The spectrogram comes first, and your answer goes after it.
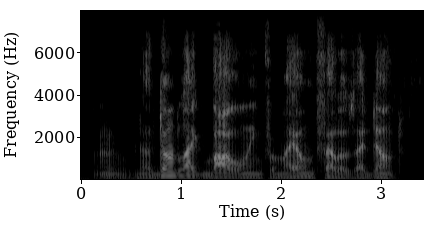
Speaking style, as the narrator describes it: growled Denisov

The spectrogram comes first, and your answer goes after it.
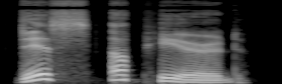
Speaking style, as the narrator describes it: said Lujin obediently, and with a sigh

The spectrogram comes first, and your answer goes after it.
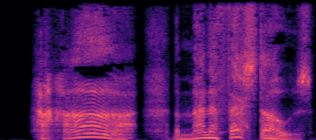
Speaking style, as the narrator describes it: was whispered in the audience

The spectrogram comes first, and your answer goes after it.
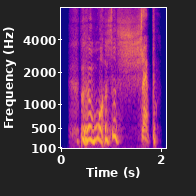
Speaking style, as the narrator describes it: One of the smaller hunters began to wail

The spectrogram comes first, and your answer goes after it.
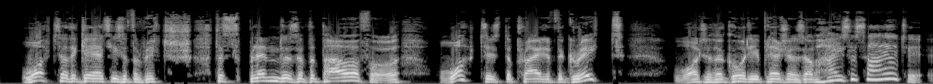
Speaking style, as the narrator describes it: The voice, which had risen in tone questioningly from sentence to sentence, dropped suddenly and boomed reply

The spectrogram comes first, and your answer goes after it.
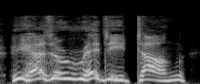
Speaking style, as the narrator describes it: cried the fat man, rolling with laughter

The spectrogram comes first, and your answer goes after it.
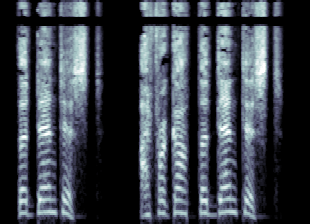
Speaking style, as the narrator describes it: exclaimed

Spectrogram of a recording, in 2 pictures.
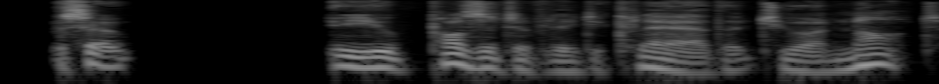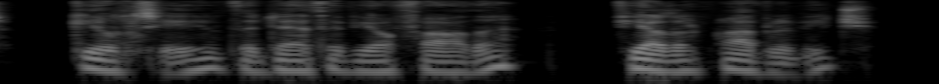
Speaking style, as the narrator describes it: asked the investigating lawyer, softly but insistently

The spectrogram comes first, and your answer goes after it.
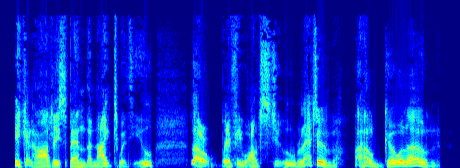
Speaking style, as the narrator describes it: Rakitin scoffed jeeringly

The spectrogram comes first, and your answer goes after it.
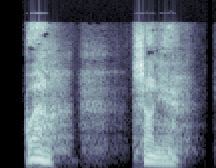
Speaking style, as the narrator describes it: he said, and felt that his voice was trembling

